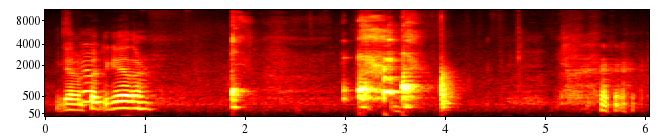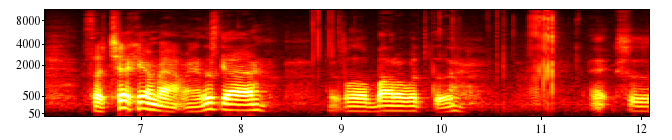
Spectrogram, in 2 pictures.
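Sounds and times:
person coughing: 1.9s - 2.1s, 3.0s - 4.0s.

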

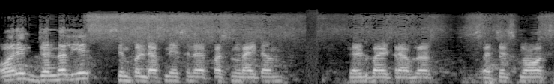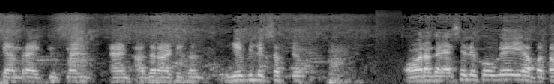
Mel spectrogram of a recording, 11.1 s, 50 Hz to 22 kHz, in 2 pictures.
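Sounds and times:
man speaking: 0.0s - 2.9s, 3.5s - 8.7s, 9.6s - 11.0s
faint hiss: 0.0s - 11.0s.

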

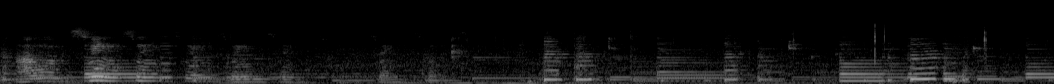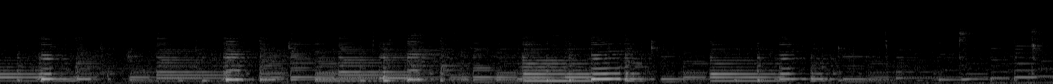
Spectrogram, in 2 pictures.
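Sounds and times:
acoustic guitar strummed and picked: 0.0s - 21.0s.

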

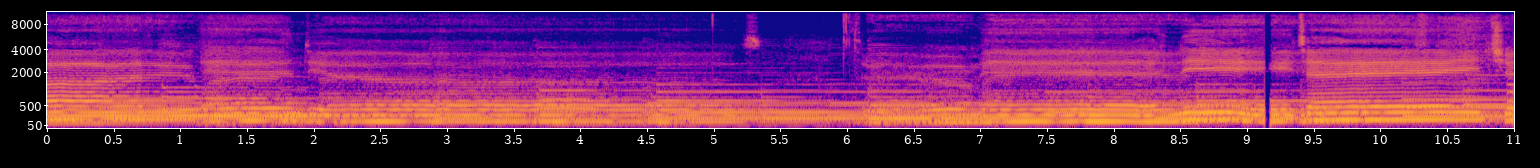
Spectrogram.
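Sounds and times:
keyboard: 0.0s - 11.0s
people singing into microphones: 0.0s - 11.0s.

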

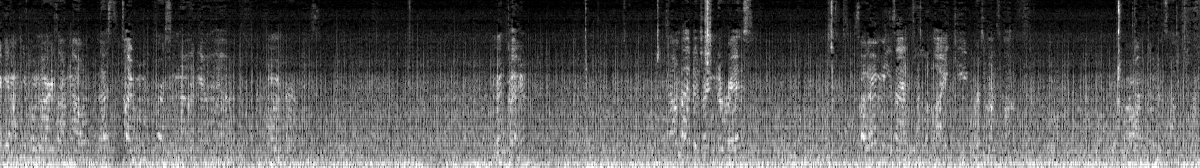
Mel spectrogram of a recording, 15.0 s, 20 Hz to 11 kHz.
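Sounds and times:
woman speaking: 0.0s - 3.9s, 6.2s - 6.6s, 8.2s - 9.4s, 10.4s - 12.9s, 14.0s - 15.0s
car cabin rumble: 0.0s - 15.0s.

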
